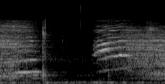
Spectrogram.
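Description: A cat yowls twice, two strained, drawn-out cries separated by a short pause, the second one longer and rising, with no one talking.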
